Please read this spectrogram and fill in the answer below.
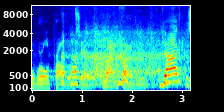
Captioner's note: laugh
